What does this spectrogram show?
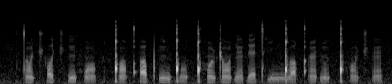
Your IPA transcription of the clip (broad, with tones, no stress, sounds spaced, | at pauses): t ɔ̃˨ t͡ʃʼ ɔ˦ t͡ʃʼ ĩ˦˨ f ɔ̃˨ | ǃ ɔ̃˨ qʼ o˦ pʼ ĩ˦˨ ɡ͡ǃ ɔ̃˦ ǃʰ õ˦ ʈ ɔ̃˦˨ ɗ ɛ̃˦ ɗ ɛ˨ tʼ i˨ ŋ͡ǃ o˨ qʼ ĩ˨ ɗ ũ˨ ǃʰ ɔ̃˨ t͡ʃʼ ɛ̃˦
